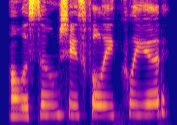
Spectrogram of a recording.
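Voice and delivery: statement that turns into a question on cleared?; pointed query rising on the last word; rising at the end. A narrator's reading. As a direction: lift the end into a question, slow. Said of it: "Delilah's voice went up at the end".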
